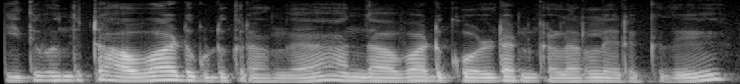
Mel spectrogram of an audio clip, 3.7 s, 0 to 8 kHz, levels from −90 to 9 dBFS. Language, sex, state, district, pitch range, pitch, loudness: Tamil, male, Tamil Nadu, Kanyakumari, 115-140 Hz, 125 Hz, -16 LUFS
